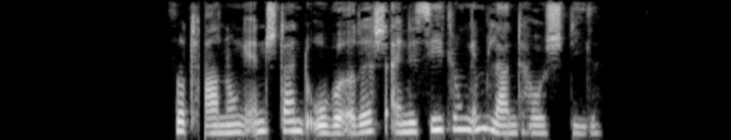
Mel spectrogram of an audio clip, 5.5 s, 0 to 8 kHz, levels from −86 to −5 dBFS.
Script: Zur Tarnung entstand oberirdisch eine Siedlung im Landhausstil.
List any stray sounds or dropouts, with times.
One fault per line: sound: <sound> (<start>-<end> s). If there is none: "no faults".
sound: dropout (1.5-1.5 s)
